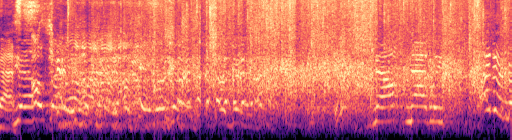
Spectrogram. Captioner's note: audience applauding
